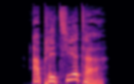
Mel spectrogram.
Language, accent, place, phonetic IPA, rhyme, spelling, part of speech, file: German, Germany, Berlin, [apliˈt͡siːɐ̯tɐ], -iːɐ̯tɐ, applizierter, adjective, De-applizierter.ogg
- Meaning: inflection of appliziert: 1. strong/mixed nominative masculine singular 2. strong genitive/dative feminine singular 3. strong genitive plural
